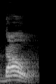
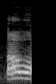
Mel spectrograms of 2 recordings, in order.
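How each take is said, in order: First: The word begins with a soft d sound. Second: The word begins with a hard t sound. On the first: "ಆ ಚೈನರ ಉಚ್ಚಾರ ದಾವ್" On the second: "ಇಂಗ್ಲಿಷ್ನಲ್ಲಿ"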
